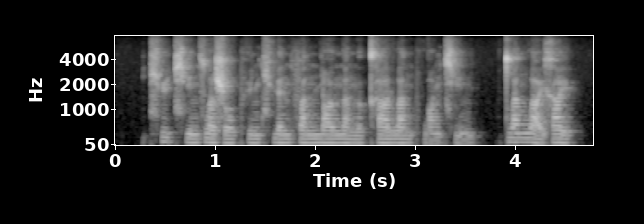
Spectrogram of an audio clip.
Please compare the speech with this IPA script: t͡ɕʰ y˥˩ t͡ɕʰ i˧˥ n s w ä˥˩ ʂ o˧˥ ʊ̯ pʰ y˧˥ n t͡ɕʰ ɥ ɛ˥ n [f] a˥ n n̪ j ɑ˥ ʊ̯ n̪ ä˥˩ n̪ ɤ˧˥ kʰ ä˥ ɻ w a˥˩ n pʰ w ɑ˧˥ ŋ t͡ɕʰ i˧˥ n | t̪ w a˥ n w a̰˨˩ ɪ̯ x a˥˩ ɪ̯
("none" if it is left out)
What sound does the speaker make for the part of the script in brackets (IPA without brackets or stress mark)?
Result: f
